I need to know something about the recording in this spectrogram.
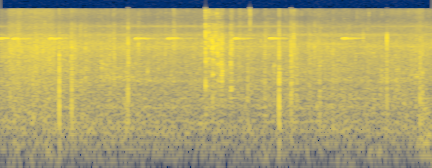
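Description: Rainforest ambience: a steady high insect hiss with a short, high chirp repeated about every half second, and scattered light clicks of a spoon and enamel plate being handled.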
